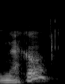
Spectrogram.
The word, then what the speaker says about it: Nneka: How do I pronounce this? Nneka?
